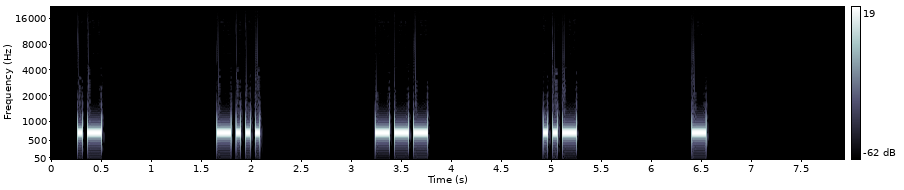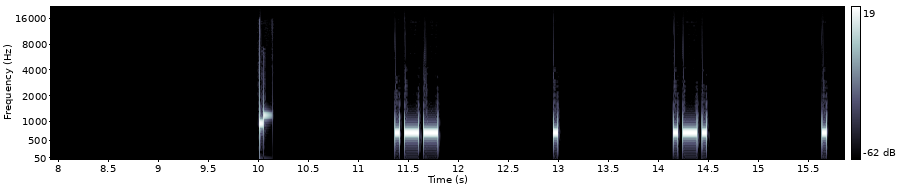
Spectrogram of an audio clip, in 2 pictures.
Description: Morse code, heard as a keyed tone, about 25 wpm, spaced as for 7 wpm, 700 Hz. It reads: ABOUT WERE
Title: 8x Character Spacing - Top 100 Words - 25wpm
